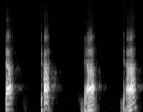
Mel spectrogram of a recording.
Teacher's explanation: So the tongue touches the front of palate.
